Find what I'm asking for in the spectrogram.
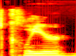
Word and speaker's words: Xlear: You may want to use clear nasal spray. It's spelled X-L-E-A-R because it contains xylitol, and that breaks up the biofilms that harbor the bacteria that can sometimes cause excess mucus production.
